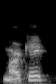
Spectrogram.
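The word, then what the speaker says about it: Markate: pretty cool one i tried last year called market it's spelled strangely m-a-r-k-a-t-e and it's uh kind of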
